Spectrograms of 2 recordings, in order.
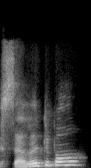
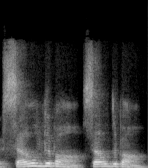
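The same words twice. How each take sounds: First: "Sel de bain" with a high lift, stressing "bain"; native French inflection. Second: "Sel de bain" said evenly with level pitch, each word flat; flat tourist French. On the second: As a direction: repeat "sel de bain" flatly like a tourist missing the tune. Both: Retold or imitated. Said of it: "I'm sure I'm not getting the inflection right".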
